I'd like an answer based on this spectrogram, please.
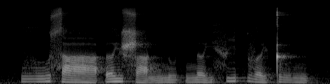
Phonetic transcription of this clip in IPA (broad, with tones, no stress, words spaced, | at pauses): ɣu˧˥saː˨˩ ʔə˧jʂa˨˩˨ŋnu˨˩t̚ nə˨˩˦jfi˦˥t̚ və˨˩˦jʈu˨˩ŋ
